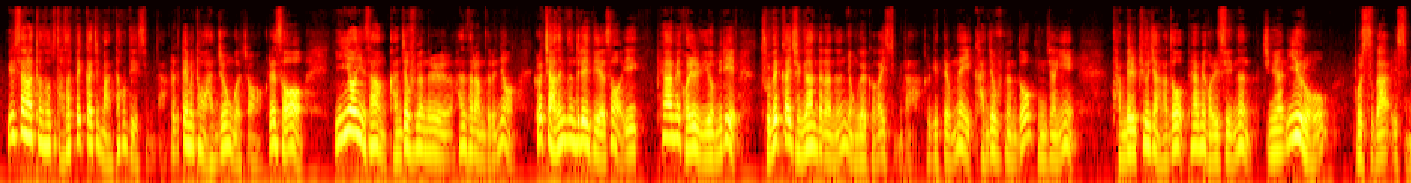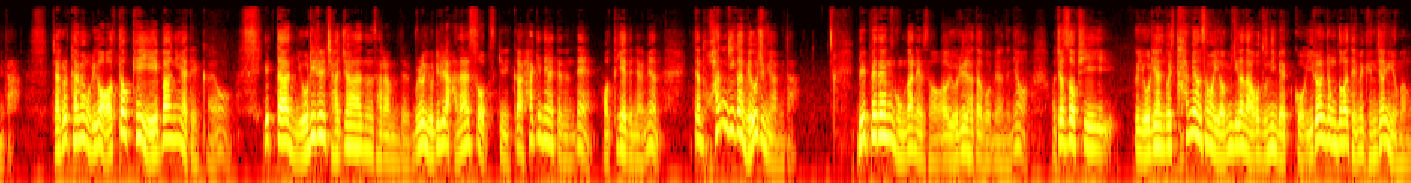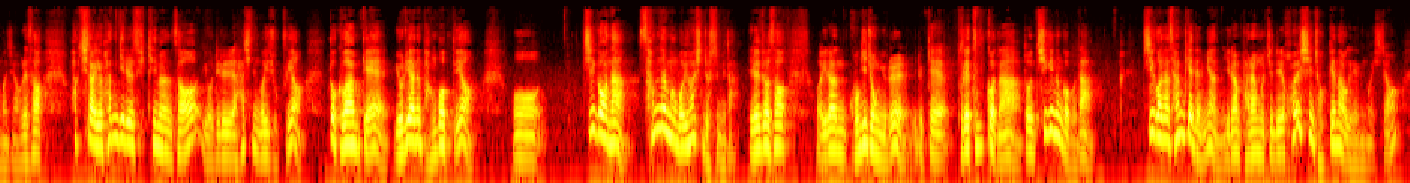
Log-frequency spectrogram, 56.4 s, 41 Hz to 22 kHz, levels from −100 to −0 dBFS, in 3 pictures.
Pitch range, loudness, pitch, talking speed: 120-180 Hz, -24 LUFS, 150 Hz, 385 characters per minute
